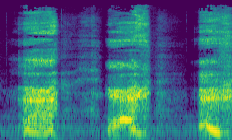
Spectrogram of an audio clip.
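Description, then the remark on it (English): A voice imitates shallow, labored breathing: three strained, slightly groaning breaths in an even rhythm, fairly loud, with short quiet gaps between them. “You begin to hear, like, very shallow but labored breathing.”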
